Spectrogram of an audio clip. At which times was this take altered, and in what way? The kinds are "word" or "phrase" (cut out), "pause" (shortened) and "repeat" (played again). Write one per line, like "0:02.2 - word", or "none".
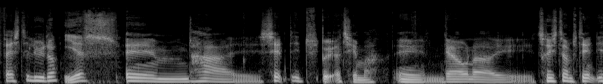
0:01.9 - word
0:03.2 - phrase
0:04.5 - word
